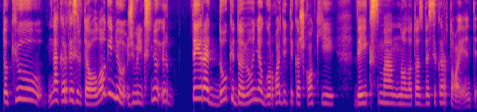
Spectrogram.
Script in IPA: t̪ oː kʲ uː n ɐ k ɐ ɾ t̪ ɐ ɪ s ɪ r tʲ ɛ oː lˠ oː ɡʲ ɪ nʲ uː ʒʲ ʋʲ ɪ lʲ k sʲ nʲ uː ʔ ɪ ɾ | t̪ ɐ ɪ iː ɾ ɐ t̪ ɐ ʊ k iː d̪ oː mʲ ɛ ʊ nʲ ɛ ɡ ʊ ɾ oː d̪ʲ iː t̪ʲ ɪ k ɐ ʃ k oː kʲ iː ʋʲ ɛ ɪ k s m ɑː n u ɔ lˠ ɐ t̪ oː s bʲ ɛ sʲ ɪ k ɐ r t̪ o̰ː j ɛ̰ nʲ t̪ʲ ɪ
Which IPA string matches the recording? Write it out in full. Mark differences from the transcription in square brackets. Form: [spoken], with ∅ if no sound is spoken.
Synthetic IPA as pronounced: t̪ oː kʲ uː n ɐ k ɐ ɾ t̪ ɐ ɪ s ɪ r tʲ ɛ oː lˠ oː ɡʲ ɪ nʲ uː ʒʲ ʋʲ ɪ lʲ k sʲ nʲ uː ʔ ɪ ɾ | t̪ ɐ ɪ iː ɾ ɐ [d̪] ɐ ʊ k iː d̪ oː mʲ ɛ ʊ nʲ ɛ ɡ ʊ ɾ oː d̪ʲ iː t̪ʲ ɪ k ɐ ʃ k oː kʲ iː ʋʲ ɛ ɪ k s m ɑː n u ɔ lˠ ɐ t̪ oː s bʲ ɛ sʲ ɪ k ɐ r t̪ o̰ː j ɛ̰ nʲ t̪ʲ ɪ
